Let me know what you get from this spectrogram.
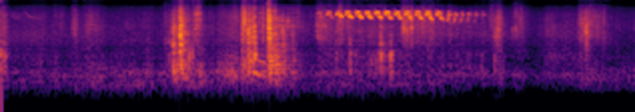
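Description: A small songbird sings a rapid, even trill of high notes lasting about a second and a half, starting around the middle. Shortly before it come two louder brief scuffing sounds.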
